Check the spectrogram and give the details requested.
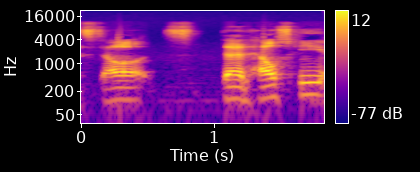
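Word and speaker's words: Stahelski: I mean, Chad, I think it's Chad Stadhelski, I think, is how you pronounce his name.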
